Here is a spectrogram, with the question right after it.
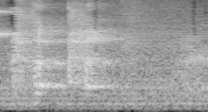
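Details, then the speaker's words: Adult patient, asked to cough during a head-to-toe nursing assessment of lungs and thorax, gives a brief, light voluntary cough with no wheeze or rattle; reports no respiratory issues. "i'll be checking the lungs and the thorax i'll be asking the patient if they can cough or if they have any respiratory respiratory issues okay um go ahead and try to cough for me"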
